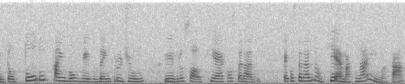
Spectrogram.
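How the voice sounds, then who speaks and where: Amid audible room echo, a woman speaks in an animated tone at a high pitch with ordinary pitch variation. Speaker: teacher. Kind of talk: lecture. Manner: fast.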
